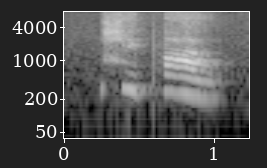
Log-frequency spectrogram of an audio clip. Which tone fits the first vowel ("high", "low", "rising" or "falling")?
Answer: falling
